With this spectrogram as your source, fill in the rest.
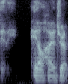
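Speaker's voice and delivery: hushed, soft whispered aside. Retelling saying a line to a baby: imitating own whisper. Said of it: "whisper it to Vivi".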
